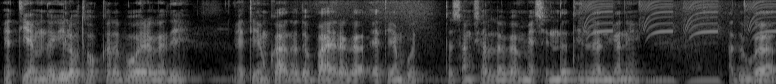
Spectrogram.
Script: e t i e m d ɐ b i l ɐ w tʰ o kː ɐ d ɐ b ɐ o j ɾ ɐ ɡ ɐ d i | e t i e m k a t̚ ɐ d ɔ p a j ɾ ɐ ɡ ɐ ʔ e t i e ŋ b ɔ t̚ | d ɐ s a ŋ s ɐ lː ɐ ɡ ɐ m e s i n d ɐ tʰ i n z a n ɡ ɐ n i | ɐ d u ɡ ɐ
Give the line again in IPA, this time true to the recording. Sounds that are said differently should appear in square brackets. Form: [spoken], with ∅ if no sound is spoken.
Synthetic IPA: e t i e m d ɐ [ɡ] i l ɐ w tʰ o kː ɐ d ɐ b ɐ o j ɾ ɐ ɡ ɐ d i | e t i e m k a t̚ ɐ d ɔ p a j ɾ ɐ ɡ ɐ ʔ e t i e [m] b [u] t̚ | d ɐ s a ŋ s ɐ lː ɐ ɡ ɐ m e s i n d ɐ tʰ i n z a n ɡ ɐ n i | ɐ d u ɡ ɐ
